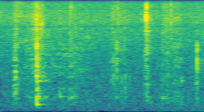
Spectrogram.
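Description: Near silence, with one faint click about half a second in and a few fainter ticks, from a hand handling a clear plastic tank and its lid.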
